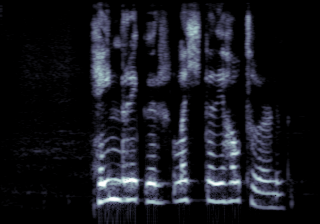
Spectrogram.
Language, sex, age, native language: Icelandic, male, 13, Icelandic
